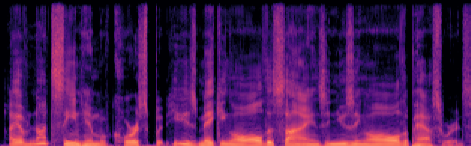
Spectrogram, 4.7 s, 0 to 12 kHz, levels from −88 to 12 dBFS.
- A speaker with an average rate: No, fast, 240 wpm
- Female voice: No, male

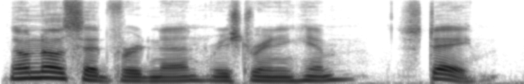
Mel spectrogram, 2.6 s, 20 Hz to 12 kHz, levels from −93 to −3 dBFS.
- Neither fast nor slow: Yes, average, 160 wpm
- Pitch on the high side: No, low, 130 Hz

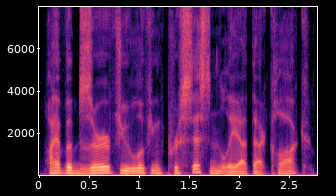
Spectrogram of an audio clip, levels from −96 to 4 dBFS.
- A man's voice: Yes, male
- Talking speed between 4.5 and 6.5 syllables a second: Yes, 5.7 syllables/s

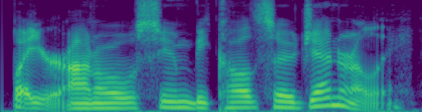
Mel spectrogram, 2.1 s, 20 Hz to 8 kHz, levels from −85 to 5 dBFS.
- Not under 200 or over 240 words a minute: No, fast, 255 wpm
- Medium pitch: Yes, medium, 145 Hz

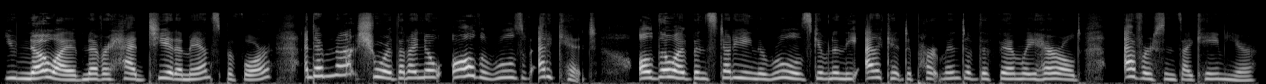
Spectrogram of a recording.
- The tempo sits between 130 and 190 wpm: No, average, 200 wpm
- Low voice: No, very high, 275 Hz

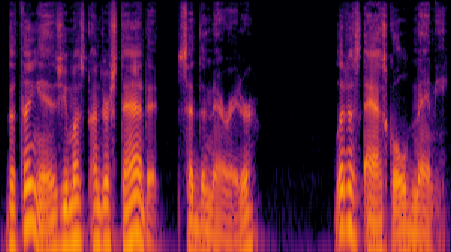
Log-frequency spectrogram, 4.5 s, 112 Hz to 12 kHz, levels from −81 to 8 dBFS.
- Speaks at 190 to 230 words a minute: Yes, average, 200 wpm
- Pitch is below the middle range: Yes, low, 110 Hz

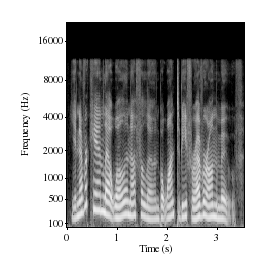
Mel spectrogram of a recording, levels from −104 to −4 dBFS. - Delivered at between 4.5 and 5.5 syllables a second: No, 6.1 syllables/s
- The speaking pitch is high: Yes, high, 205 Hz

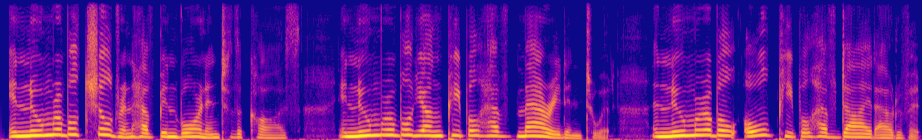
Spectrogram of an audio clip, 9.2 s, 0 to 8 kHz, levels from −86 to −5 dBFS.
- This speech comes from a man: No, female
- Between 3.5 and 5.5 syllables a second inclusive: Yes, 5.1 syllables/s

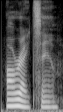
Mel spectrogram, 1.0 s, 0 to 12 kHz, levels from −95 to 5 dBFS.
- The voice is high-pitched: No, medium, 175 Hz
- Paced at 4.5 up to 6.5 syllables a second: No, 4.2 syllables/s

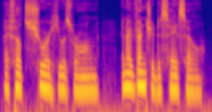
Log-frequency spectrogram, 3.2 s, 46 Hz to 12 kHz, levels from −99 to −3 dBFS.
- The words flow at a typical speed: No, fast, 225 wpm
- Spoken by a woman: Yes, female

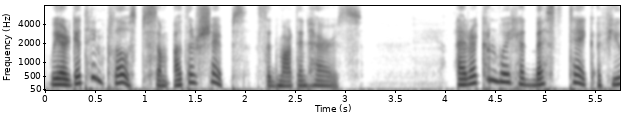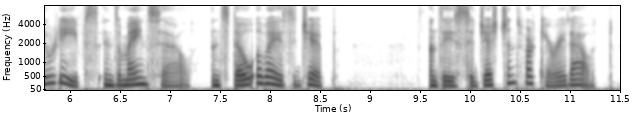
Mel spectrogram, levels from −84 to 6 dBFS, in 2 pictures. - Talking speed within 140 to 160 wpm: No, average, 175 wpm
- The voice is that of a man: No, female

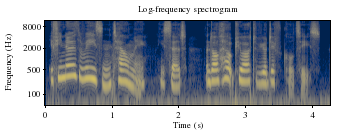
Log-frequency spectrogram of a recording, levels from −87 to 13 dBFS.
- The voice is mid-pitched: No, high, 240 Hz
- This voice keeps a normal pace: No, fast, 240 wpm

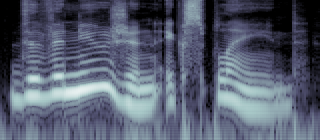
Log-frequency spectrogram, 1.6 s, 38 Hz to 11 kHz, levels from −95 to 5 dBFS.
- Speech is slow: Yes, slow, 115 wpm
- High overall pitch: Yes, high, 205 Hz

